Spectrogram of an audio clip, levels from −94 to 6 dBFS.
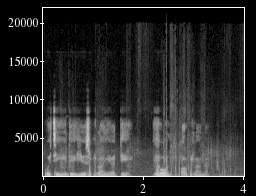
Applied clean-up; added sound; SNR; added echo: none; Bird; 16 dB; none.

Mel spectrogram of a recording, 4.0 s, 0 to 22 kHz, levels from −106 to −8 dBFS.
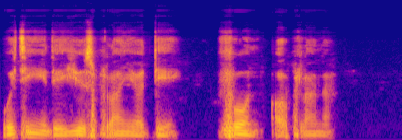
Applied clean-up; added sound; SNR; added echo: none; none; none; none.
